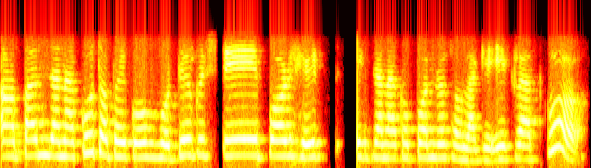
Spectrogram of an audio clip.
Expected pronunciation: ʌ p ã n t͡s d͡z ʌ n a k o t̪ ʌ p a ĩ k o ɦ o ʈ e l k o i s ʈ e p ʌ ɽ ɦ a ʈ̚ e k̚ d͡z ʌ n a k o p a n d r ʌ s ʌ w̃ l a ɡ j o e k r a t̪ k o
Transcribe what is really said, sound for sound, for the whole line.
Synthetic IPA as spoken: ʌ p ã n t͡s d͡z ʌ n a k o t̪ ʌ p a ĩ k o ɦ o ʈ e l k o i s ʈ e p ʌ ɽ ɦ e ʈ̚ e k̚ d͡z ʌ n a k o p ʌ n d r ʌ s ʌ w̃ l a ɡ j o e k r a t̪ k o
